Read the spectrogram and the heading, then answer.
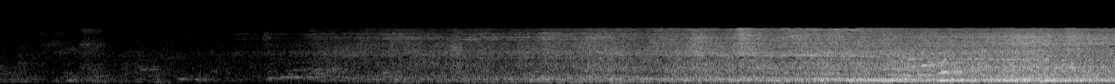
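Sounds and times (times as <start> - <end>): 
airplane engine roar during takeoff climb heard from inside the cabin: 3.0 - 11.1.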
